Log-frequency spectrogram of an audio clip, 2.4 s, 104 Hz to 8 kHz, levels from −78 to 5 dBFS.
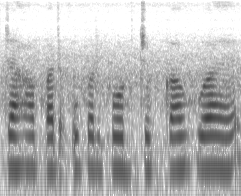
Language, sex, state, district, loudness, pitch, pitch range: Hindi, female, Bihar, Darbhanga, -23 LUFS, 195 Hz, 190-195 Hz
